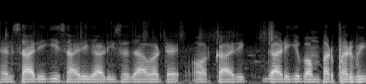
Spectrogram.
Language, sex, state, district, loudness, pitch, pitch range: Hindi, male, Haryana, Rohtak, -16 LUFS, 120 Hz, 115-125 Hz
